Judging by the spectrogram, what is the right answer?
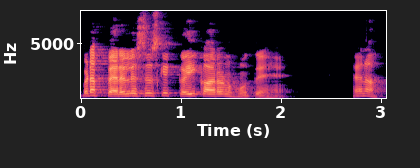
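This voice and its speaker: A man's voice: high voice, big pitch swings, moderate pace, lo-fi sound. A man with an Indian accent giving an exam-prep biology lecture. He explains each step, puts questions to the class and answers them himself, and mixes English terms into his talk. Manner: mixes English terms into Hindi speech, calls students kids. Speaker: biology teacher.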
